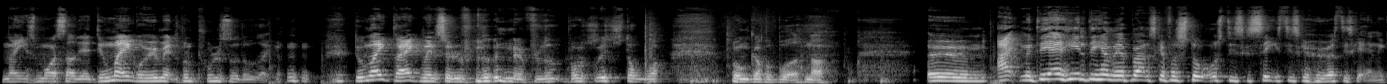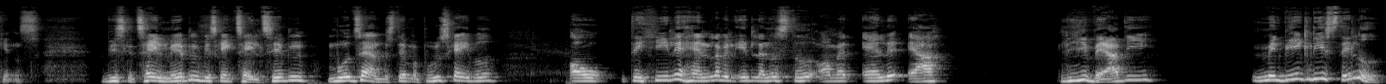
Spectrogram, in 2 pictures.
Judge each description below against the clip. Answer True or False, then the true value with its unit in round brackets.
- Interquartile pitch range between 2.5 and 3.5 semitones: False (4.4 semitones)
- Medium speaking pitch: True (155 Hz)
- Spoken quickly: False (175 wpm)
